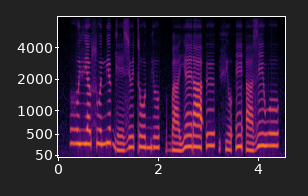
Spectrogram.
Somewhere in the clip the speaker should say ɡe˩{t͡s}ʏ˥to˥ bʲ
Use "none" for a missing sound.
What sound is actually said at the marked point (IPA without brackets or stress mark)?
z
